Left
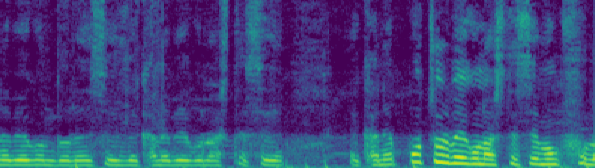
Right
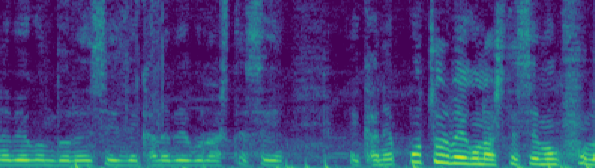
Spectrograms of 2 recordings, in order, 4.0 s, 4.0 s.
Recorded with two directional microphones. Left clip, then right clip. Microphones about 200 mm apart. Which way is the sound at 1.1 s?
35° left (ahead or behind).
